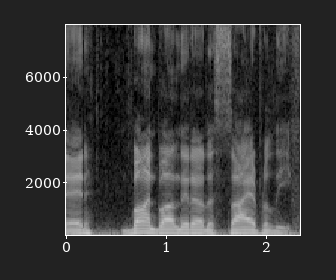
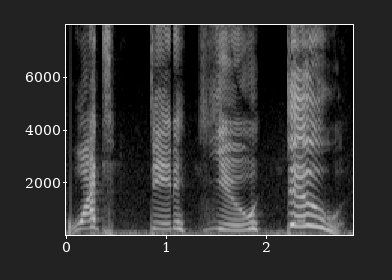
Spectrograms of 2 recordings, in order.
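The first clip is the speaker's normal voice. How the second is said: very slow, high, dread-filled question; alarmed demand; 14 semitones higher, much slower than usual. Acted. Bon Bon demanding what Lyra just did, dreading it. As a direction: draw it out in disbelief.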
